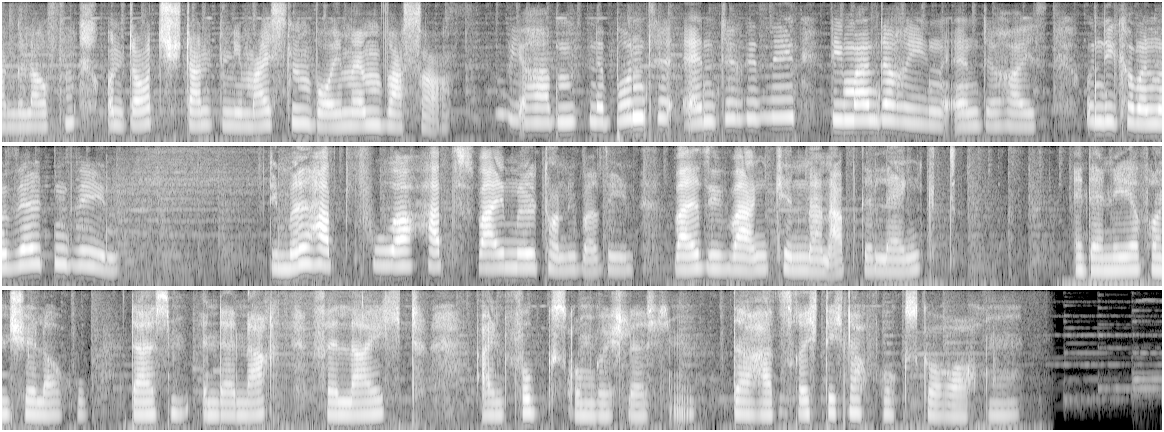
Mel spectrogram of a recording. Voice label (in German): nachrichten; kita landgrafenstieg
